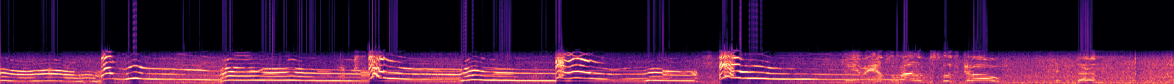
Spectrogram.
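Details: Singing Chihuahua heading to a chihuahua race: a series of tonal howls, each starting with a sharp upward yip and then gliding slowly downward, growing choppier and broken toward the end, with faint voices.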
